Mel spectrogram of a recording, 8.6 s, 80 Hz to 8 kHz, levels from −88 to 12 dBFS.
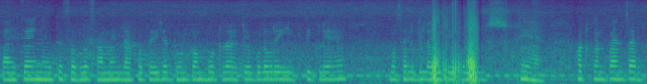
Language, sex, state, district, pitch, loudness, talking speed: Marathi, female, Maharashtra, Washim, 195 Hz, -21 LUFS, 155 wpm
